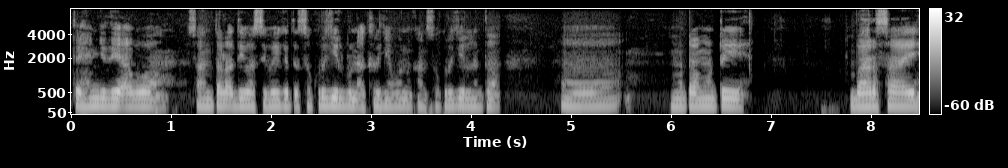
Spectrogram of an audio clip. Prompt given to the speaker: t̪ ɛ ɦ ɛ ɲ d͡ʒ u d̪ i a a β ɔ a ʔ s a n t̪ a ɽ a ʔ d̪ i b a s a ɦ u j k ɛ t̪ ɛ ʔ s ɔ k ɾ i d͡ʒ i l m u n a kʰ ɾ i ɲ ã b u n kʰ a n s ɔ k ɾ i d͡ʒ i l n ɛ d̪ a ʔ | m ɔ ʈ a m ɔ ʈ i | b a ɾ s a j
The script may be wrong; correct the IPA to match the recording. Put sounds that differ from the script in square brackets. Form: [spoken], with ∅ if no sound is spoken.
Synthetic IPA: t̪ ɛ ɦ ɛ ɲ d͡ʒ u d̪ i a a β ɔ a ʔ s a n t̪ a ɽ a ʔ d̪ i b a s [i] ɦ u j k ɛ t̪ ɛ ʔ s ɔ k ɾ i d͡ʒ i l [b] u n a kʰ ɾ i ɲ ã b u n kʰ a n s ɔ k ɾ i d͡ʒ i l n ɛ [t̪] a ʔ | m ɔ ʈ a m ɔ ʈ i | b a ɾ s a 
